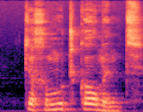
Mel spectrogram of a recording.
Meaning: present participle of tegemoetkomen
- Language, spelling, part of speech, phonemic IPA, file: Dutch, tegemoetkomend, adjective / verb, /təɣəˈmutkomənt/, Nl-tegemoetkomend.ogg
